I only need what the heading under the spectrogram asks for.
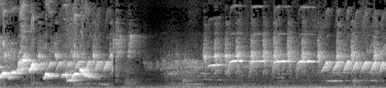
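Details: Greater green leafbird, large in body, singing loudly with fast sliding whistled notes, a short pause, then a sustained string of rapid repeated high trills.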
